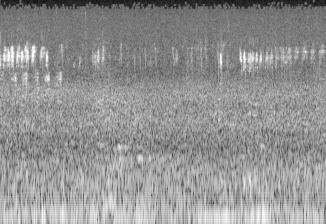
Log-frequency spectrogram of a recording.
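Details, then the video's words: Sparrows chorusing in the morning, bright chirps in rapid bursts of several notes, scattered softer chirps between, over a continuous low rumble. "아침을 맞이하는 참새들의 합창"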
